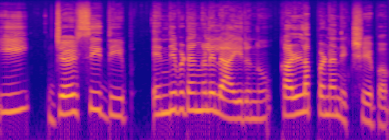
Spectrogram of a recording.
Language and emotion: Malayalam, neutral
